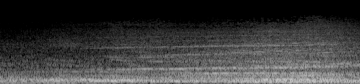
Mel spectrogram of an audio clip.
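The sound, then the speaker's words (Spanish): A spaceship piloted by Nebula approaches Gamora, its deep, rumbling engine drone with faint whining tones underneath swelling slightly louder as it draws near, continuous and steady with no voices. “Se acerca una nave.”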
